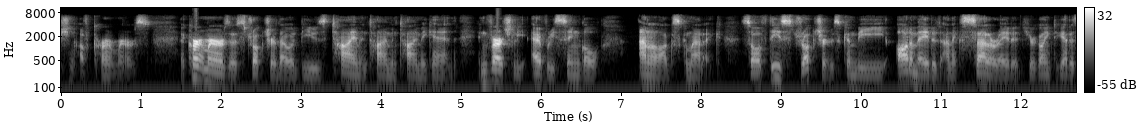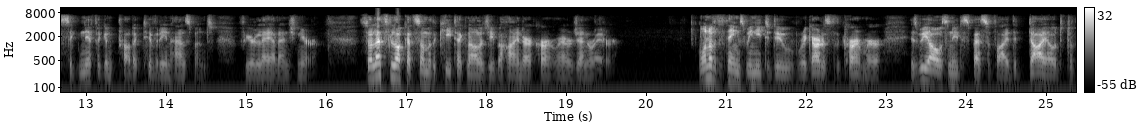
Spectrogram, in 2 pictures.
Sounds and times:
Speech: 0.0 - 19.6, 20.6 - 25.3.

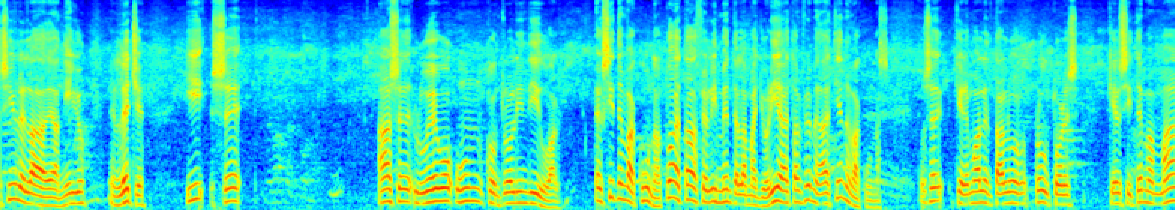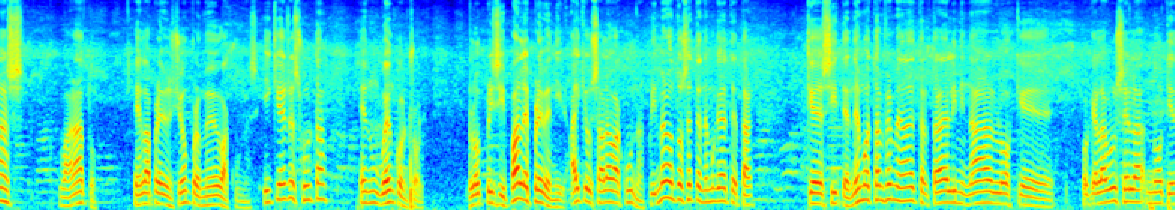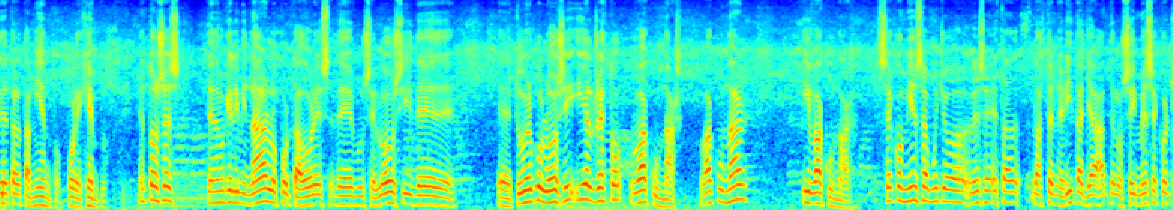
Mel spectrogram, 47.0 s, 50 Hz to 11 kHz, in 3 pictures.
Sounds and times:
Speech: 0.0 - 21.3, 22.0 - 46.9.

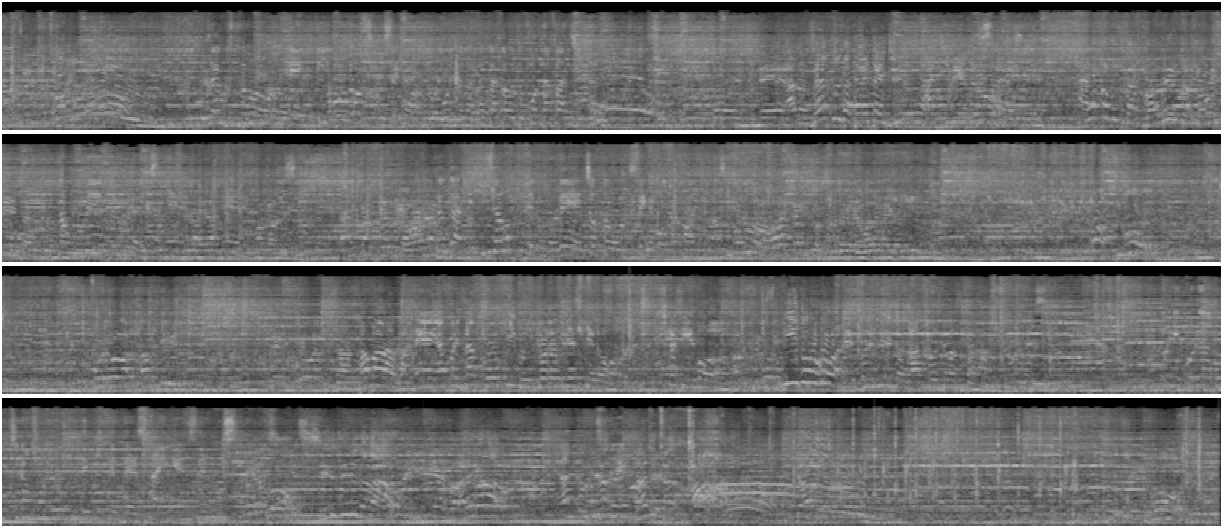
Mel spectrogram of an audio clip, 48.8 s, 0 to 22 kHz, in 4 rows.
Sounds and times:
Music: 0.0 - 48.7.

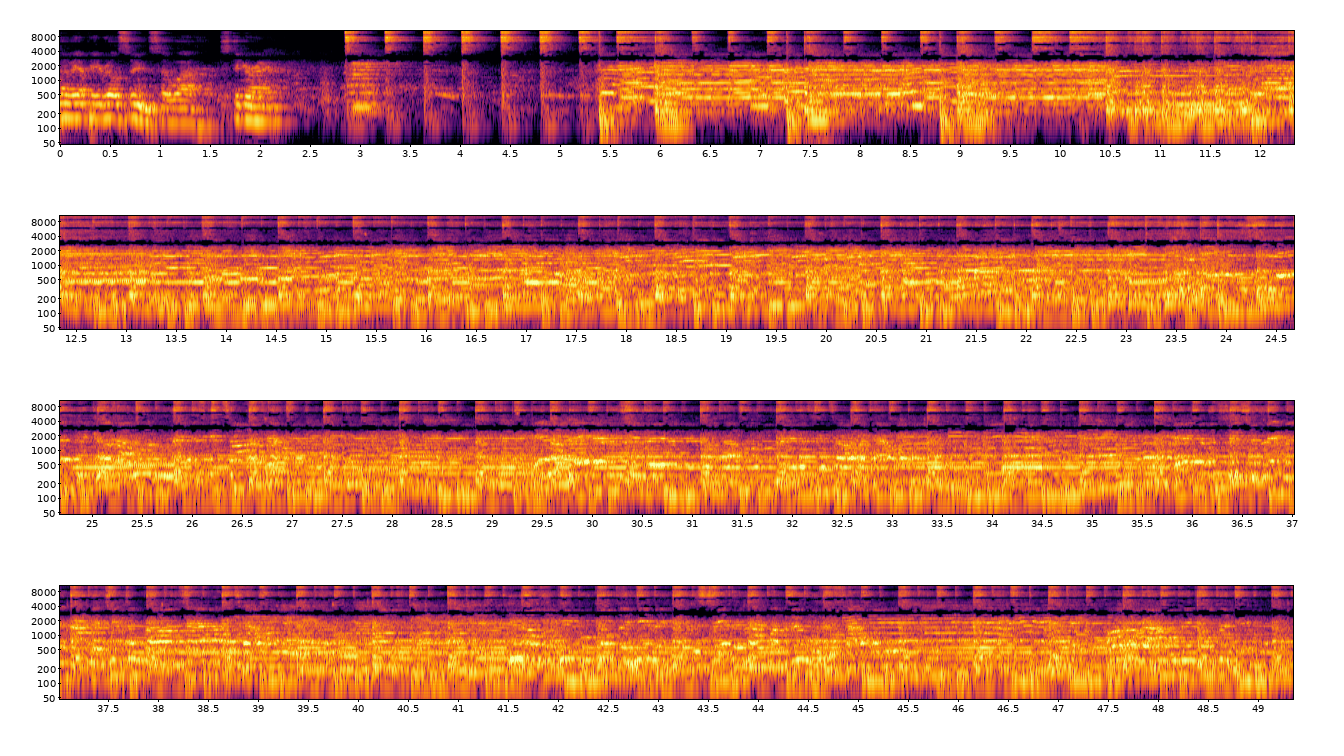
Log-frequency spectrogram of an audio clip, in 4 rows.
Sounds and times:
Blues: 2.5 - 49.3.

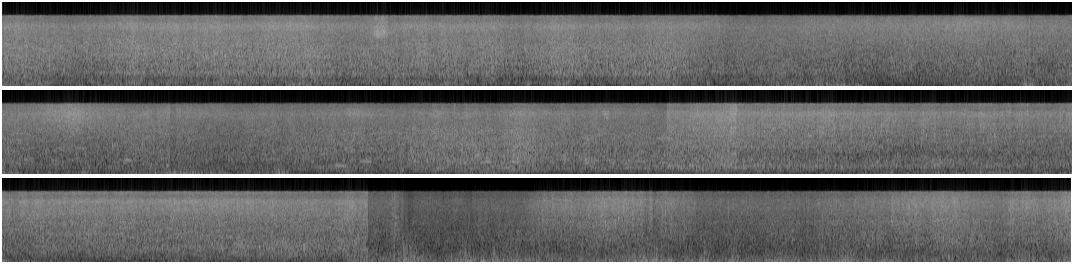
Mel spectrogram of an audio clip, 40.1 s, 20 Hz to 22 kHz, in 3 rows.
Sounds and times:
Wind noise (microphone): 0.0 - 20.0, 21.7 - 40.1
Sailboat, sailing ship: 0.0 - 40.1.

